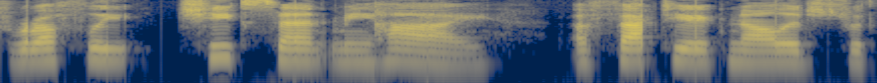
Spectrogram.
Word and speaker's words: Csikszentmihalyi: Mihai Csikszentmihalyi, whose name is pronounced roughly Csikszentmihalyi, a fact he acknowledged with characteristic good humor,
